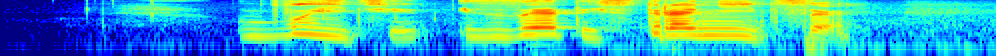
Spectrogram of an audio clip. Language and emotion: Russian, angry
